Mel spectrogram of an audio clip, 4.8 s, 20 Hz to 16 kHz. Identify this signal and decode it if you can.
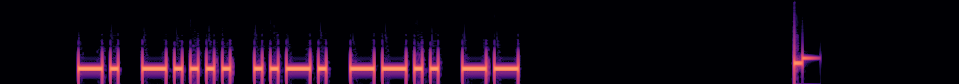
Morse code, heard as a keyed tone, about 30 wpm, 700 Hz. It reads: N6FZM
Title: USA Call Signs Repeated 2x 30wpm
